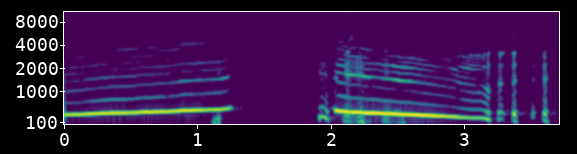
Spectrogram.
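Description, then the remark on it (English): A voice imitates the siren-like alarm from Mario Golf on the original Game Boy, heard whenever the ball is hit: a sustained wail that slides upward, breaks off, then returns as a long downward glide, ending in a few short, choppy vocal bursts. “The one with the alarm, the siren noise, right?”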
